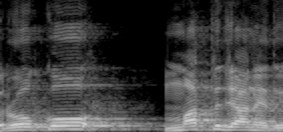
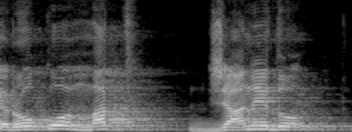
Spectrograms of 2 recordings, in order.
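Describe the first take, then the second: First: Slow "روکو", stop, then "مت جانے دو" as one group; pause after روکو. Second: "روکو مت" joined, a stop, then "جانے دو", pitched higher; pause after مت. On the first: Teacher shows the negative meaning, pausing after "روکو". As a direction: hold a silence between "روکو" and "مت جانے دو". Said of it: "روکو کے بعد وقف کر لیا". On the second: Teacher shows the meaning changing, pausing after "مت". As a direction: run "روکو" into "مت", halt, then release "جانے دو". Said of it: "مت پر وقف کریں گے". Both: Shown as a demonstration.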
